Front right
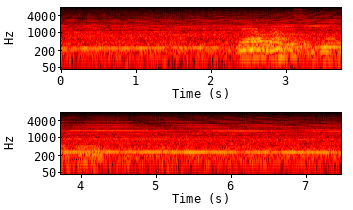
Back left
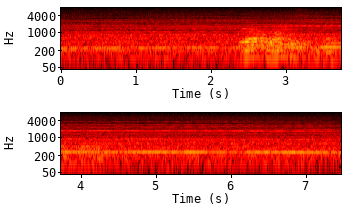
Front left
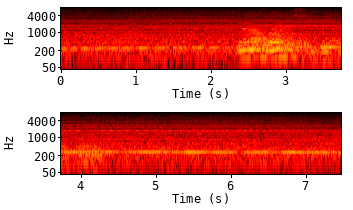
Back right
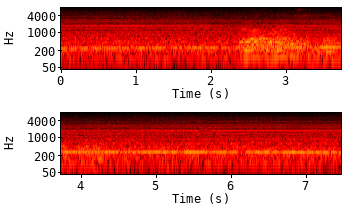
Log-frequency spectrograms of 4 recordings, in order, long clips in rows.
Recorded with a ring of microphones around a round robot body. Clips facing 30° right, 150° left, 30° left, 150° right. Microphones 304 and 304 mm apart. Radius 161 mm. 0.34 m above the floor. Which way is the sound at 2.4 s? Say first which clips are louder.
Front right 2 dB, front left 3 dB; 10° right.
